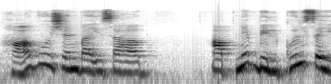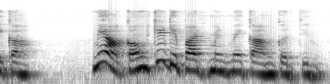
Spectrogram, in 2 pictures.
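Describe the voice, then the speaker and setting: A young daughter-in-law from a cartoon story who is keeping a secret, played by a woman. Her voice rides a little high and moves lively up and down. Her anxious mutters to herself sit beside polite, careful replies. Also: unhurried.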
